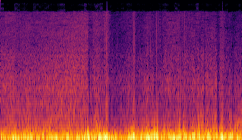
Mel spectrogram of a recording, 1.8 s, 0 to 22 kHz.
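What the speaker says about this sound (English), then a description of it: "It's incredibly windy." Heavy, blustery wind roaring and buffeting against the microphone aboard a Trader 535 Sunliner boat, loud and close, with no voices.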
